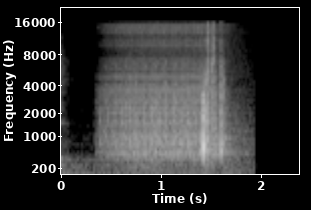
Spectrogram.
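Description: Cassette-tape deck sound effect: tape running with a steady hiss, a sharp mechanical click about one and a half seconds in and a smaller one just after, then it cuts off.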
